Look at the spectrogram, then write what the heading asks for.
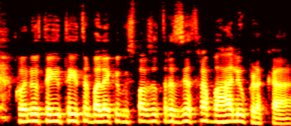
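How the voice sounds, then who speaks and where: Speaking very fast, a man with a fairly high pitch comes through in a very clean recording with a silent background. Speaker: fashion designer turned visual artist. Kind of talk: casual interview chat.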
